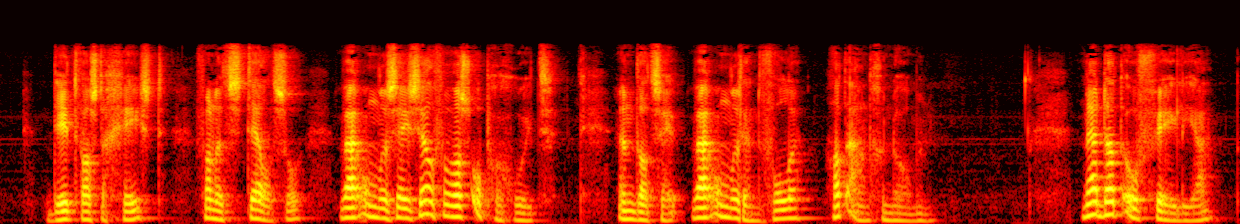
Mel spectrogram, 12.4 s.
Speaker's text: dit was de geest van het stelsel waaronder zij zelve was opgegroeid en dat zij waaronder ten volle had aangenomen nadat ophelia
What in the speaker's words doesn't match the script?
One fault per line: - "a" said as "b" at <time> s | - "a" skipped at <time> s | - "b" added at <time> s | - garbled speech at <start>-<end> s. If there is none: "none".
none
